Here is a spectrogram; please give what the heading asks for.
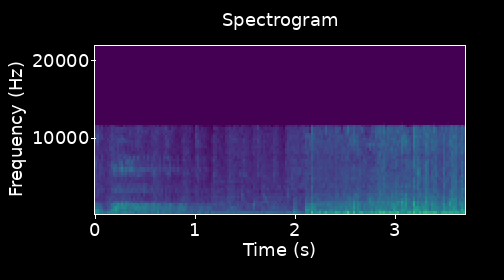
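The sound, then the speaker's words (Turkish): Horses clip-clopping: faint at first, then a rapid, loud, even rhythm of hoofbeats that fills the second half. “Hayır, atlar sana geldi.”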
